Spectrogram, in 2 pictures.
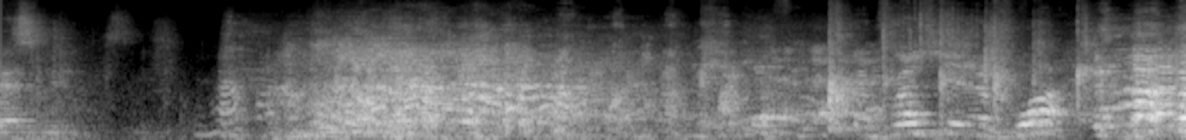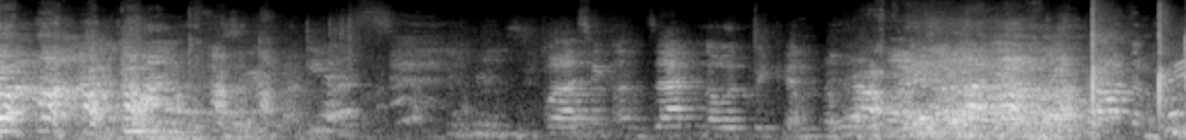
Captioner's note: laugh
